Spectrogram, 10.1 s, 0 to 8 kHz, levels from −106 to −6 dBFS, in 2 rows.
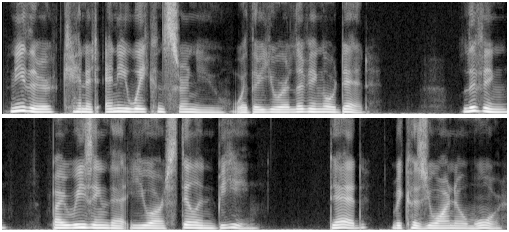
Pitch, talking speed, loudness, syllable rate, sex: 180 Hz, 165 wpm, -17 LUFS, 5.2 syllables/s, female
